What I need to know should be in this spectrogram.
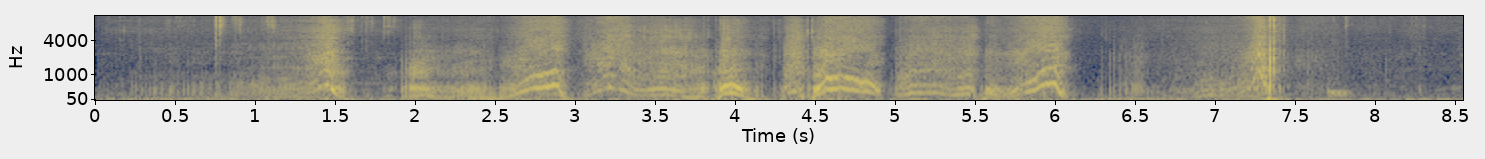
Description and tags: The zipper of an Herve Chapelier tote bag.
